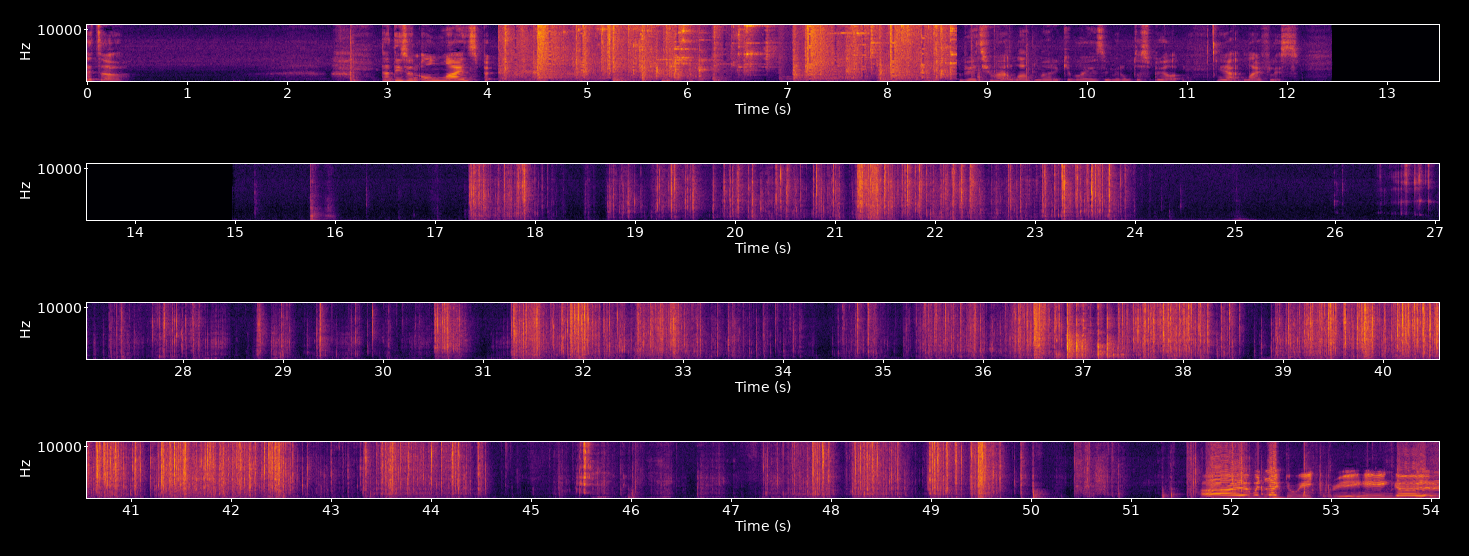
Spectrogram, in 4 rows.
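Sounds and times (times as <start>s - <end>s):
foil bag crinkling: 17.3s - 24.0s, 27.0s - 51.0s
crisps crunched and chewed: 26.0s - 36.8s, 37.5s - 49.9s.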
